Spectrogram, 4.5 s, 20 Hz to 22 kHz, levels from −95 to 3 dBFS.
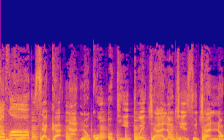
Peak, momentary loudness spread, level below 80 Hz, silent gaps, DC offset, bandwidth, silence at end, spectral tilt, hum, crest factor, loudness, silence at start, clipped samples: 0 dBFS; 6 LU; -30 dBFS; none; 0.1%; 15.5 kHz; 0 s; -3.5 dB/octave; none; 12 dB; -12 LUFS; 0 s; under 0.1%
